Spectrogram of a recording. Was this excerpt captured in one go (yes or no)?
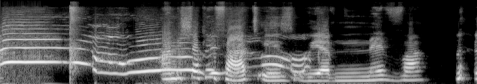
yes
